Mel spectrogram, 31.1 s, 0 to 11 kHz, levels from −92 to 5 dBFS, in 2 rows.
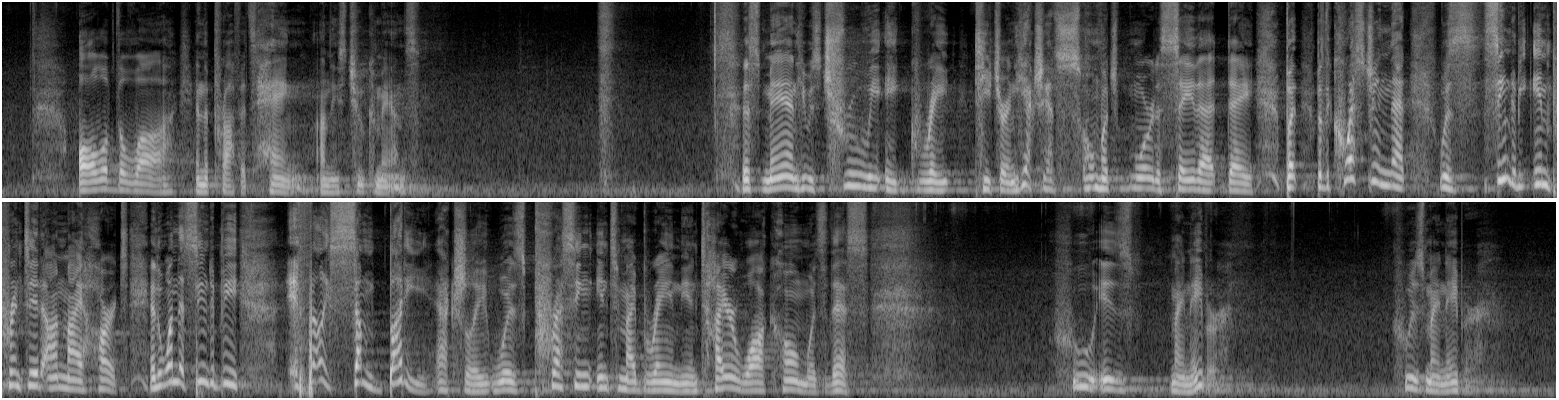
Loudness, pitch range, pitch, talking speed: -24 LUFS, 135-180 Hz, 155 Hz, 145 wpm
